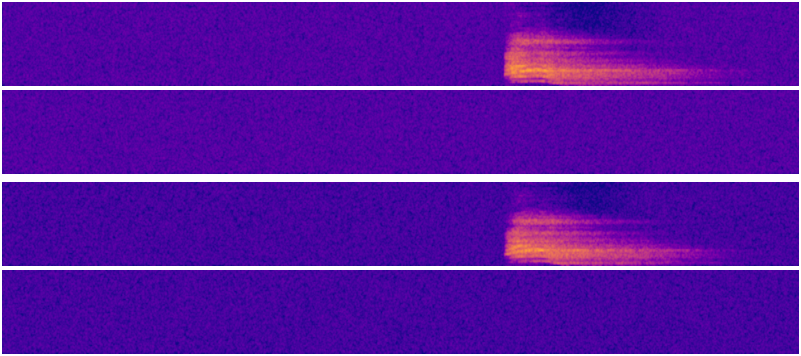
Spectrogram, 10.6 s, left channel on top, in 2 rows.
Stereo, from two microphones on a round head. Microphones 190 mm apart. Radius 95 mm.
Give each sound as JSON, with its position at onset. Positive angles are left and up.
{"t": 3.4, "sound": "a shout", "side_deg": 50, "distance_m": 5.0}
